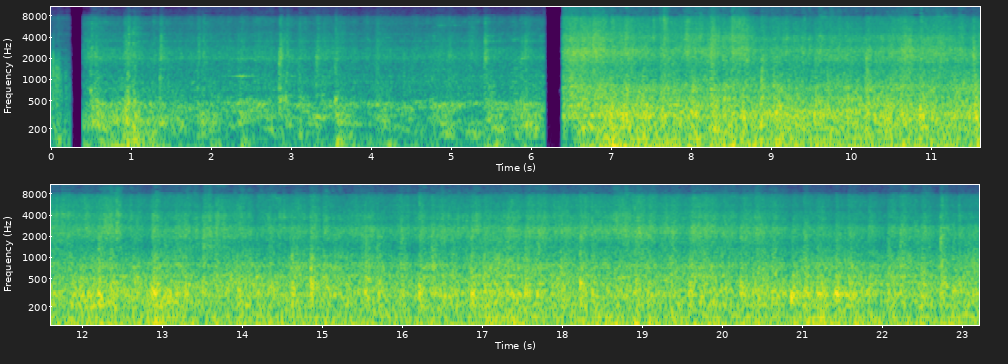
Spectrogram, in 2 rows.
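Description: The 11903 Jhansi Etawah Intercity Express runs on the tracks between Gwalior and Etawah, heard from on board as a quieter stretch cuts to a loud, continuous rumble and rhythmic wheel clatter.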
